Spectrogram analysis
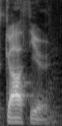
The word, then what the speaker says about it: Gauthier: Yeah, it's Gauthier. It's, no French or there's no, fancy way to say it. It's like Gauthier.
